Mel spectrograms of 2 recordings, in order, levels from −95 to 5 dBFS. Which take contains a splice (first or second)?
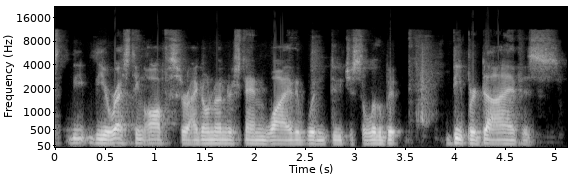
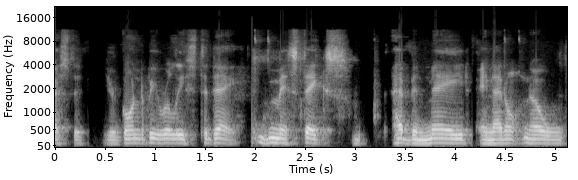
second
